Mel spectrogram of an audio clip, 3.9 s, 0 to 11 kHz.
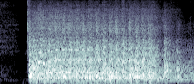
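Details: Ford 8N tractor, just after the points were pivoted about an eighth of an inch and it ran perfectly: starter turns the engine at an even four beats a second but it won't catch; owner suspects it only needs choke.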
